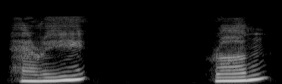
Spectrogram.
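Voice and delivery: put-on high, rising girlish calls; light, questioning voice; tentative calling. A narrator's reading. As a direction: feel for friends in the dark. Girl calls tentatively into the dark.

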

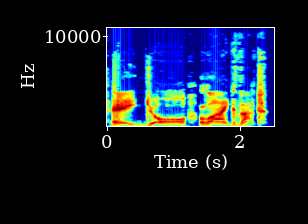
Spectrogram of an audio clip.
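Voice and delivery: "a door like that" very slowly stretched out; ponderous repeat. Acted. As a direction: draw out each word with weight. Dog repeats phrase very slowly.

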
